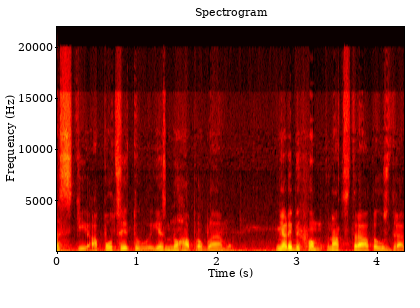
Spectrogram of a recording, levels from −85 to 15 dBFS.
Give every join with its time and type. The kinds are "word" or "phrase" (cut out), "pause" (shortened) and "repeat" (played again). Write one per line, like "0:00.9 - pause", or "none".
0:01.3 - word
0:03.4 - word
